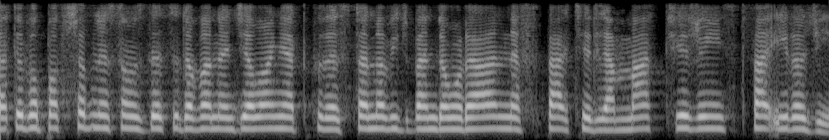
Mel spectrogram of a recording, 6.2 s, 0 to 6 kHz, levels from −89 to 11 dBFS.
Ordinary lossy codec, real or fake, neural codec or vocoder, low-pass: none; fake; codec, 16 kHz, 1.1 kbps, Voila-Tokenizer; 5.4 kHz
